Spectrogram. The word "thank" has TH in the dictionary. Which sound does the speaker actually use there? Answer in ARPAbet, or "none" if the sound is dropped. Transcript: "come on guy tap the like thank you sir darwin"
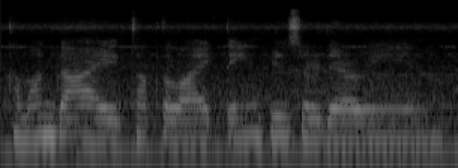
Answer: T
